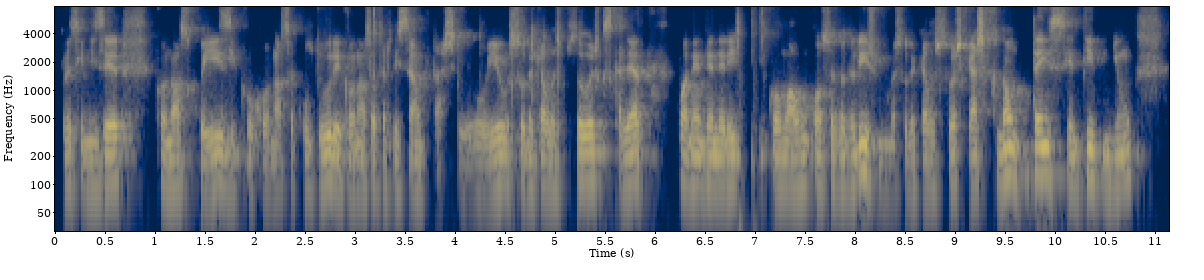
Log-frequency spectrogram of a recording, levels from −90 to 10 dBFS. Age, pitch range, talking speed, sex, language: 20-39, 100-125 Hz, 230 wpm, male, Portuguese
